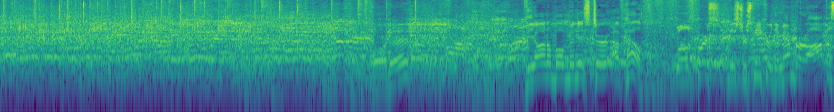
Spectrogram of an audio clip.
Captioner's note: some Applause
